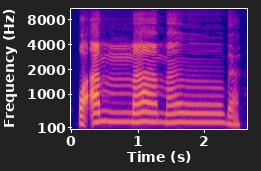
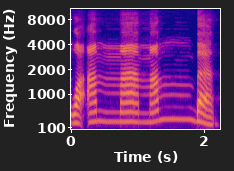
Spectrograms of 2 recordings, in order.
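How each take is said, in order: First: The lips stay slightly open on the m sound. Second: The lips close fully on the m sound. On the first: "Ada yang sedikit dibuka" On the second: "benar-benar mingkem, nutup"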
